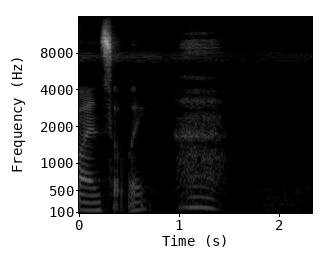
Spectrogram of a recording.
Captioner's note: gasps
